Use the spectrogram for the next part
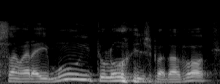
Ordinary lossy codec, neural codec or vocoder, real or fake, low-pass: none; none; real; none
